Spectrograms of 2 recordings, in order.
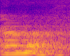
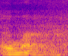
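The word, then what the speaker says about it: عمرو: Kalau ada wau di ujungnya itu bacanya Amar. Kalau enggak ada wau ujungnya bacanya Umar.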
